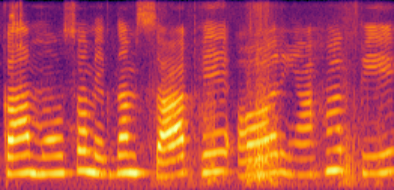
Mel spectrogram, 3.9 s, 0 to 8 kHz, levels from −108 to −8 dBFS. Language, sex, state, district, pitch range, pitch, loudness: Hindi, male, Chhattisgarh, Raipur, 265-290 Hz, 275 Hz, -16 LUFS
